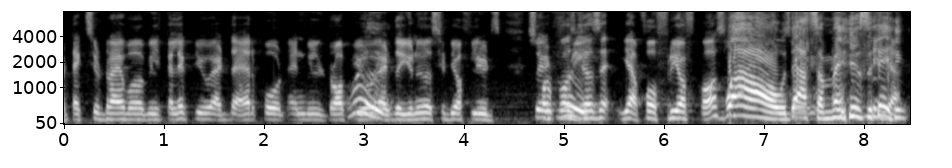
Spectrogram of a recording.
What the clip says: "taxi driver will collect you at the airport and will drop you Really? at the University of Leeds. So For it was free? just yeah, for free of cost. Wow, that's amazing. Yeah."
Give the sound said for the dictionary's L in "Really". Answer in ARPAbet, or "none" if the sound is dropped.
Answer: none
